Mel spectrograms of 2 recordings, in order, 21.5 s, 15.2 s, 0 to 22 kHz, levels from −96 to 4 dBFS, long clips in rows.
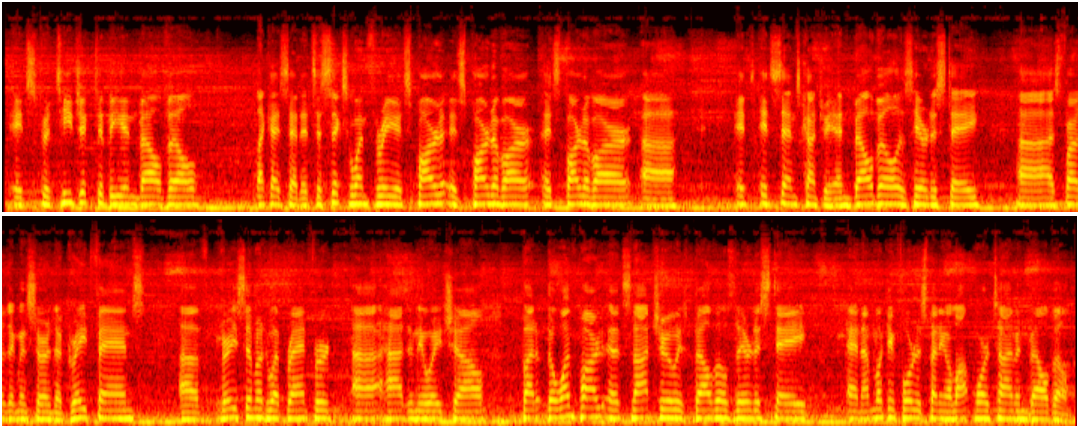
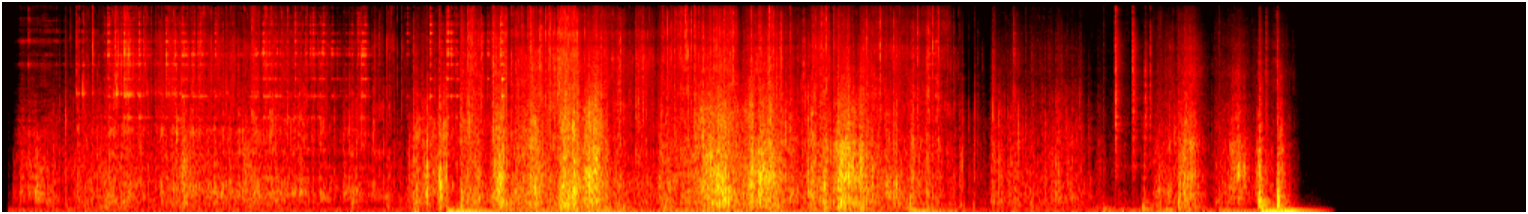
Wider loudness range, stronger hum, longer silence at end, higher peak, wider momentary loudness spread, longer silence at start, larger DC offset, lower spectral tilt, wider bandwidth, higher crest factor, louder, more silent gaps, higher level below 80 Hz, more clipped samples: second, 1 LU vs 10 LU; neither; second, 0 s vs 2.05 s; about the same, -8 dBFS vs -6 dBFS; second, 5 LU vs 19 LU; about the same, 0 s vs 0.1 s; second, under 0.1% vs 0.1%; first, -5 dB/octave vs -3.5 dB/octave; second, 13.5 kHz vs over 20 kHz; second, 16 dB vs 24 dB; first, -24 LUFS vs -29 LUFS; neither; about the same, -44 dBFS vs -42 dBFS; neither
